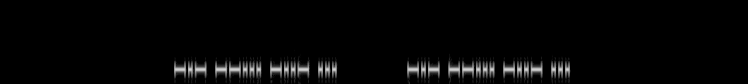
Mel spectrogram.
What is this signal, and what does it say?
Morse code, heard as a keyed tone, about 36 wpm, 700 Hz. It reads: K7XS K7XS
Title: USA Call Signs - 4 Characters - Repeated 2x - 35wpm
